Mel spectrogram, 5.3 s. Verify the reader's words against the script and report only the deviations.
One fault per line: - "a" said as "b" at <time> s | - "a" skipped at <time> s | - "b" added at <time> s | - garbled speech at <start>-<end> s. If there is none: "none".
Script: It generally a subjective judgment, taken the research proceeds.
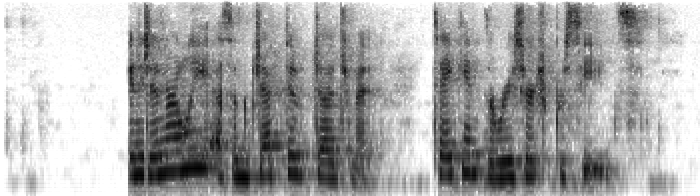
none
